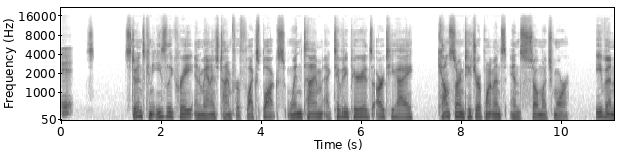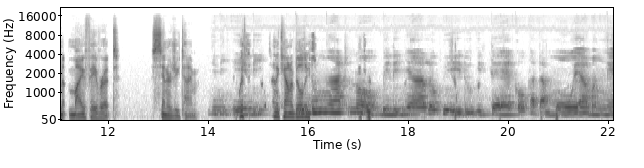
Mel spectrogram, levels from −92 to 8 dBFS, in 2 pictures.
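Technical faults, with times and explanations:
0.00–0.58 s, 14.46–15.48 s, 15.98–21.16 s and 21.56–22.12 s, speech suppressed in double talk: the speech sinks by as much as about 40 dB (about 35 dB in the 14.46 s stretch), chopping out for roughly half a second at the edges and most of the long middle span. This is likely an echo canceller that, with both ends talking, mistook this talker for loudspeaker echo and attenuated everything. Unlike packet-loss dropouts, the gaps are level dips lasting from about half a second to about five seconds, not clean millisecond holes.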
